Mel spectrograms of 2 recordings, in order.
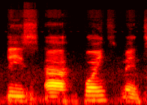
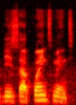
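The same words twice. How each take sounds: First: Disappointment drawn out slowly, dis-ap-point-ment, syllables pulled apart. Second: Said in the usual way. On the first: Shown as a demonstration. Teacher slowly breaking Disappointment into syllables for the students. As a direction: stretch Disappointment so each stop is heard. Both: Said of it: "How is it five?".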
